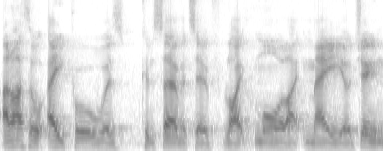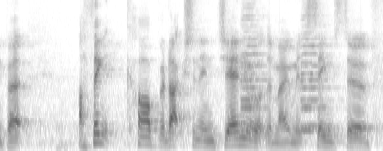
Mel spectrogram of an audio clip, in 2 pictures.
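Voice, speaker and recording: Man, car vlogger, casual chat, excited and talkative. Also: lowish voice, moderate pace, a little hiss or hum. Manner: enthusiastic, chatty, says "mate". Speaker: car vlogger collecting his new car.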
